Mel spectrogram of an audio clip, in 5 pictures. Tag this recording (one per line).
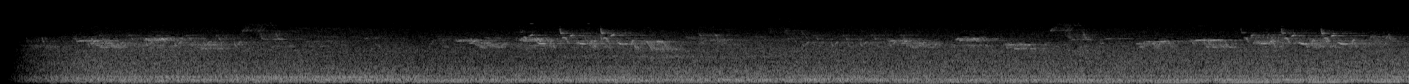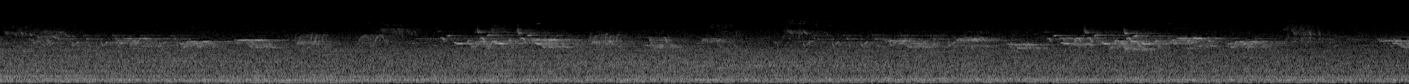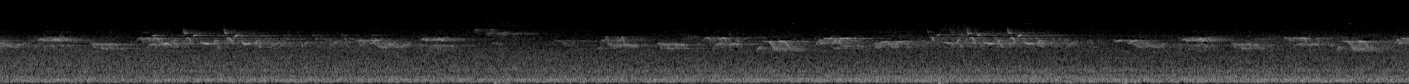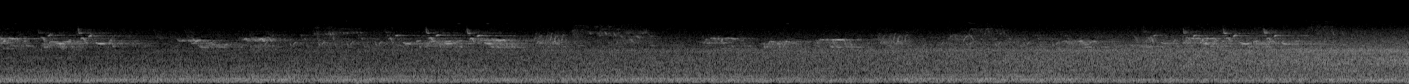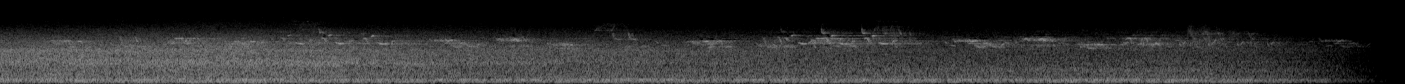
PaisajeSonoroDesdeTuVentana
WLD2020
Cuarentena
ColectivoViajeSonoro
Cratila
